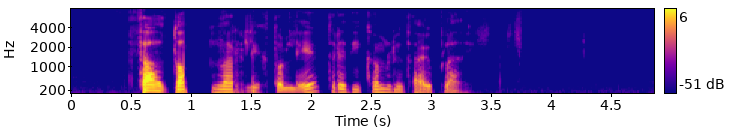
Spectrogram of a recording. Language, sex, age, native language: Icelandic, male, 40-49, Icelandic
